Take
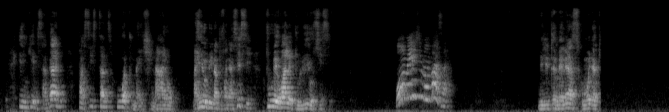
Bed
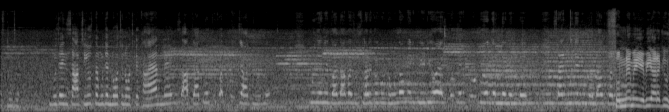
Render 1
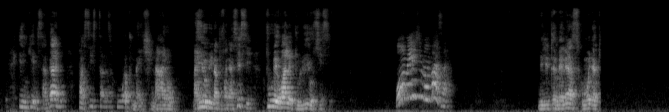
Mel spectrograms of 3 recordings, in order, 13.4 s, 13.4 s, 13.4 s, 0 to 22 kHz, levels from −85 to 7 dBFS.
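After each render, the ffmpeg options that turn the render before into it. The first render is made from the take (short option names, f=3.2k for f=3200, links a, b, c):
-filter_complex "[0:a]asettb=1/sr,asplit=3[a][b][c];[a]atrim=end=1.884[d];[b]atrim=start=1.88:end=2.5,asetpts=PTS-STARTPTS,afade=t=in:d=0.004:c=qsin,afade=t=out:st=0.616:d=0.004:c=qsin,acompressor=threshold=-42dB:ratio=2.5:attack=3.2:release=140:knee=1:detection=peak[e];[c]atrim=start=2.496[f];[d][e]acrossfade=d=0.004:c1=hsin:c2=qsin[g];[g][f]acrossfade=d=0.004:c1=qsin:c2=hsin,asplit=3[h][i][j];[h]afade=t=out:st=3.33:d=0.02[k];[i]asplit=2[l][m];[m]adelay=40,volume=-6dB[n];[l][n]amix=inputs=2:normalize=0,afade=t=in:st=3.33:d=0.02,afade=t=out:st=4.2:d=0.02[o];[j]afade=t=in:st=4.2:d=0.02[p];[k][o][p]amix=inputs=3:normalize=0"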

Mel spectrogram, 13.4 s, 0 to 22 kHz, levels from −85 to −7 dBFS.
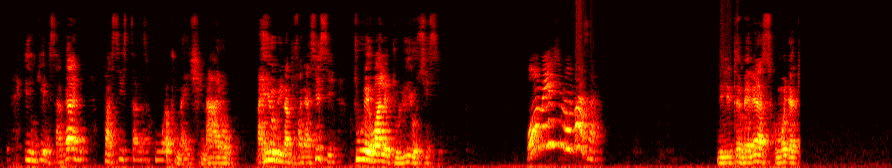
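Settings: -filter_complex "[0:a]asettb=1/sr,asplit=3[a][b][c];[a]atrim=end=8.634[d];[b]atrim=start=8.63:end=11.08,asetpts=PTS-STARTPTS,afade=t=in:d=0.004:c=qsin,afade=t=out:st=2.446:d=0.004:c=qsin,acrusher=bits=6:mode=log:mix=0:aa=0.000001[e];[c]atrim=start=11.076[f];[d][e]acrossfade=d=0.004:c1=hsin:c2=qsin[g];[g][f]acrossfade=d=0.004:c1=qsin:c2=hsin"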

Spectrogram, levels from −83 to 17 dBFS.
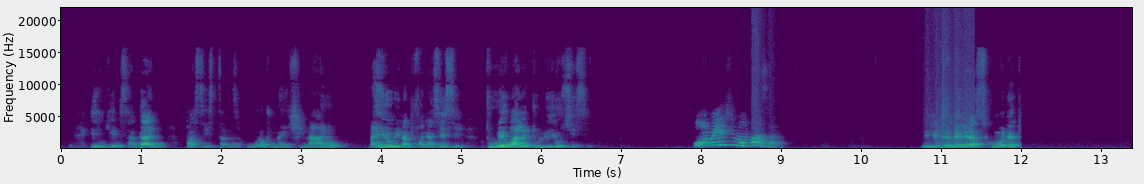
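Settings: -filter_complex "[0:a]asettb=1/sr,asplit=3[a][b][c];[a]atrim=end=10.934[d];[b]atrim=start=10.93:end=11.42,asetpts=PTS-STARTPTS,afade=t=in:d=0.004:c=qsin,afade=t=out:st=0.486:d=0.004:c=qsin,aeval=exprs='val(0)+0.5*0.0251*sgn(val(0))':c=same[e];[c]atrim=start=11.416[f];[d][e]acrossfade=d=0.004:c1=hsin:c2=qsin[g];[g][f]acrossfade=d=0.004:c1=qsin:c2=hsin"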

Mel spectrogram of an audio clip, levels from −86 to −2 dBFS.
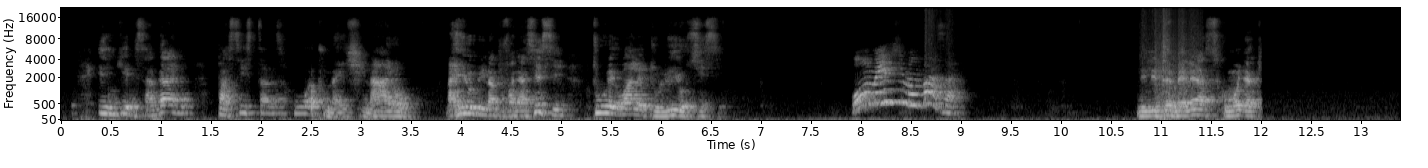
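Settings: -af "acompressor=threshold=-28dB:ratio=10"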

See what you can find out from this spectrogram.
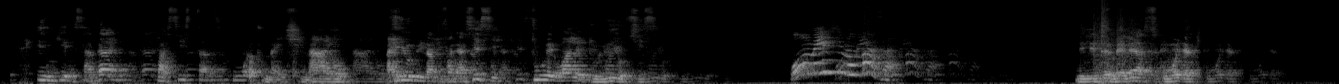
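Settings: -filter_complex "[0:a]asplit=2[a][b];[b]adelay=24,volume=-11dB[c];[a][c]amix=inputs=2:normalize=0,aecho=1:1:432|864:0.168|0.0386"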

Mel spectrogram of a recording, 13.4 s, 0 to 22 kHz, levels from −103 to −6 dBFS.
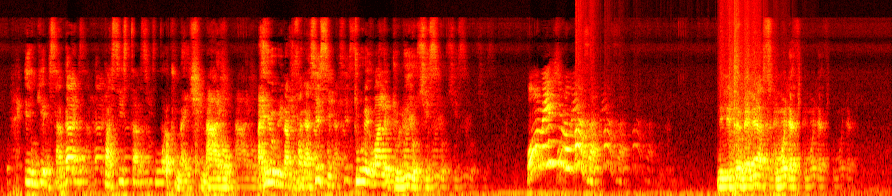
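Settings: -af "volume=11.5dB"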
